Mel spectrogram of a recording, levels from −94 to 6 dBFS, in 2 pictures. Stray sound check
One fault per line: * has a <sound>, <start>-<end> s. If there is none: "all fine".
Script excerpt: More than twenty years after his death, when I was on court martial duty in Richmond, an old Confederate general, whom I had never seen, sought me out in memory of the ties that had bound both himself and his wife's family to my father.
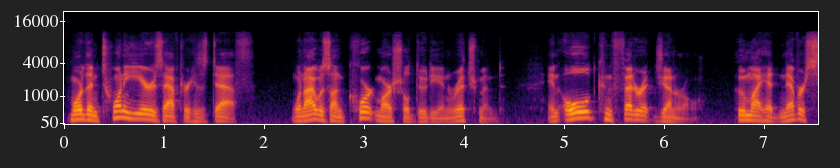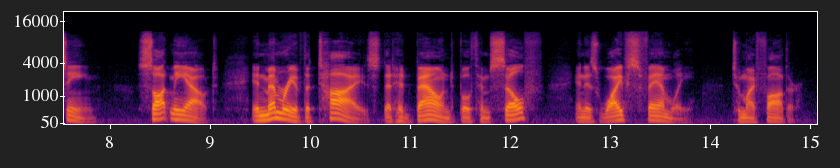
all fine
